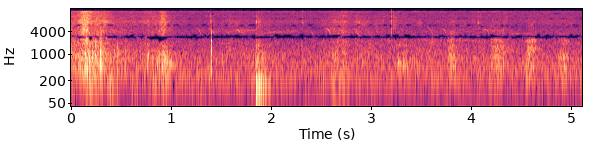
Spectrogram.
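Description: Mostly quiet yard. A brief scuffle at the start as a golden retriever wheels round on wet grass and pine needles, then two faint clicks, and faint chirps of distant birds.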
